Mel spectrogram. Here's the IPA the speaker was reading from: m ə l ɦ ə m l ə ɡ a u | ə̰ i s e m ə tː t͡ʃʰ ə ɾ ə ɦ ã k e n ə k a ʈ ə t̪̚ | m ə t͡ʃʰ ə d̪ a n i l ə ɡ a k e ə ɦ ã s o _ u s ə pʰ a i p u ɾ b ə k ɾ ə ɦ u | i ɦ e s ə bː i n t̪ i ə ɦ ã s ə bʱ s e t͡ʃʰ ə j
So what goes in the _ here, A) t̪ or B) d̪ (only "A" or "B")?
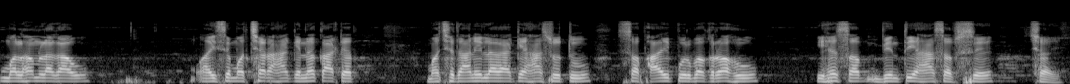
A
